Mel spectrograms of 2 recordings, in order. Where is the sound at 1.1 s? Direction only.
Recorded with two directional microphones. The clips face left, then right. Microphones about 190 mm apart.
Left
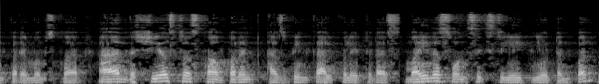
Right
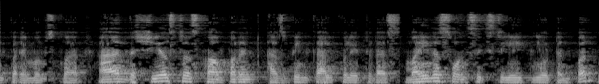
25° left (ahead or behind).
